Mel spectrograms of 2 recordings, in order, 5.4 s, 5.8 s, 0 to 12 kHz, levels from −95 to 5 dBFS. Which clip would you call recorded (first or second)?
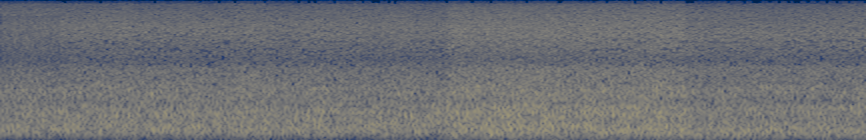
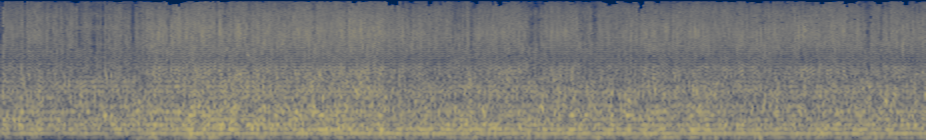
first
